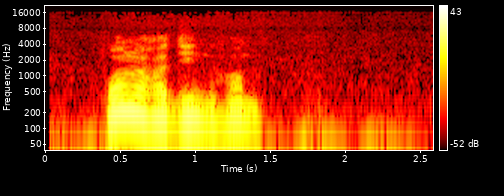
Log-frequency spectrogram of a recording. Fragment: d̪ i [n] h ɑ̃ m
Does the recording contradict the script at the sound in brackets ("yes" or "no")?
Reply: no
